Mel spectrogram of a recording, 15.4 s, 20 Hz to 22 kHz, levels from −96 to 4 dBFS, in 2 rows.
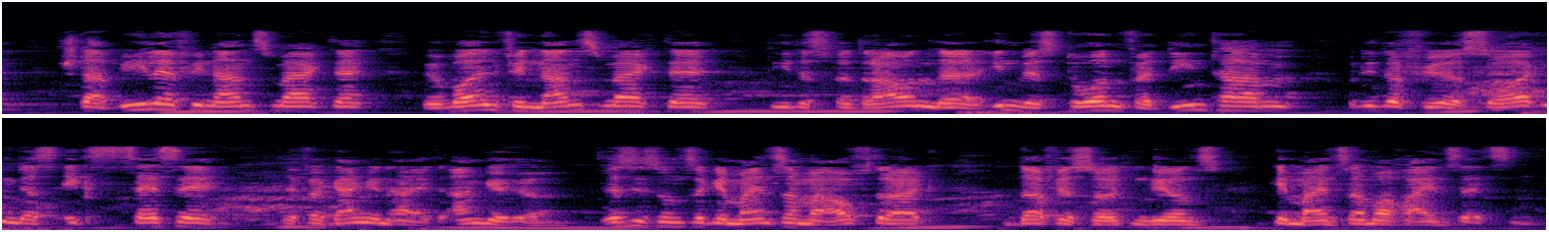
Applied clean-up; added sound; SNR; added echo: classical method WPE with log-MMSE.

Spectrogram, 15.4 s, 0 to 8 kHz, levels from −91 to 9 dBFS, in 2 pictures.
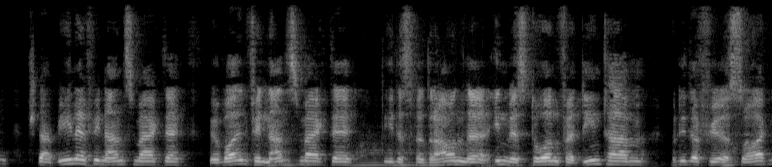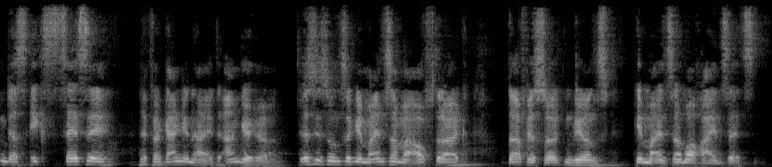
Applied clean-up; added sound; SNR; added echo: neural mask model DeepFilterNet 3.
